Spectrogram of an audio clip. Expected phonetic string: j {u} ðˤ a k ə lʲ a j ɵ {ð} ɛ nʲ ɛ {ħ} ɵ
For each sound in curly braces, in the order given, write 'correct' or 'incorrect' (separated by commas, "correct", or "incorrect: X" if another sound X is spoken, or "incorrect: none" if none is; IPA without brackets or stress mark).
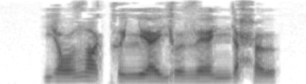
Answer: correct, correct, correct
